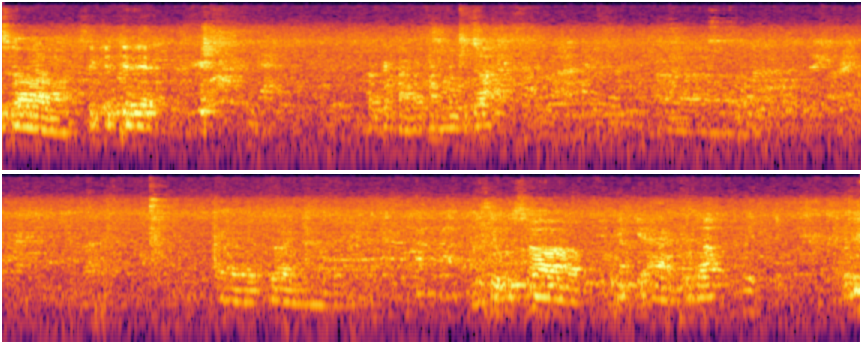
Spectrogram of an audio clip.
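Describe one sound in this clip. A middle-aged man speaks calmly into a microphone over a loudspeaker, in an echoing room.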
